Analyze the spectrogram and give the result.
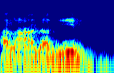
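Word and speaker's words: العالمين: Contoh al-alamin, mim ada ya, madiyah dibaca minimal 2 harokat. Al-alamin, al-alamin itu 2 harokat, gitu kan. Tetapi ketika di akhir kalimat, ketika kita misalnya memang itu di akhir kalimat, ya bukan di akhir kalimat, maka di situ diperkenankan dibaca lebih dari 2, boleh 4, boleh 6.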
